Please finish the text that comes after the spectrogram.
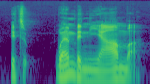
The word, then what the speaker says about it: Wembanyama: Wembanyama, Victor. It's Wembanyama. Whatever. It's an M.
